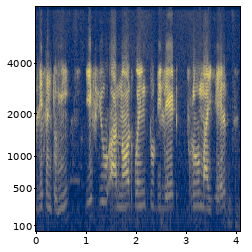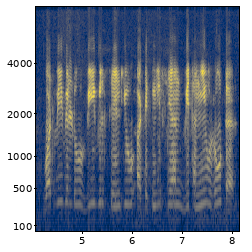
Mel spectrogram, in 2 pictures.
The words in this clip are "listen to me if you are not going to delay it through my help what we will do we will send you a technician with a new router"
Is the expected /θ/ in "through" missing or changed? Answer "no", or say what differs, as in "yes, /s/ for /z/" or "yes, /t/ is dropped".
yes, /t/ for /θ/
